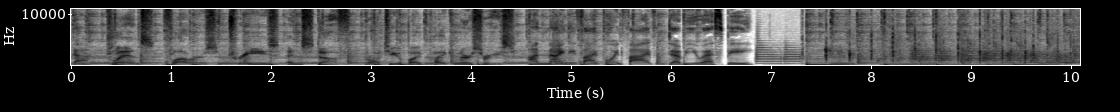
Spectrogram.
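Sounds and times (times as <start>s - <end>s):
speech: 0.0s - 6.9s
live audience clapping: 7.3s - 10.0s.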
